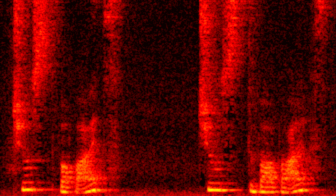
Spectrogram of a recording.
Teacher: in the word чувствовать, чувствовать, we also omit the consonant V because it's easier for the native speakers to pronounce it.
